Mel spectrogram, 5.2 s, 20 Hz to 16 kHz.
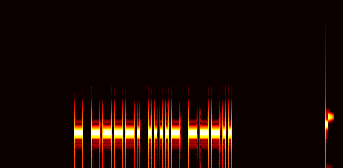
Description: Morse code, heard as a keyed tone, about 28 wpm, 700 Hz. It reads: T948
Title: Numbers - Contest Style - 4-Digit 28wpm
